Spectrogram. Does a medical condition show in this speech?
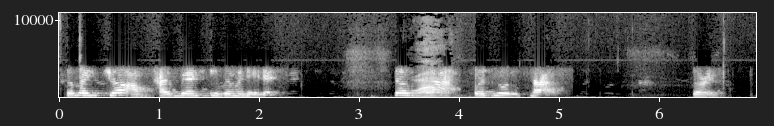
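Yes: Down syndrome; described as extraordinary public speaker, speaks across country, testified in Pennsylvania, speaking engagements now via Zoom.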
